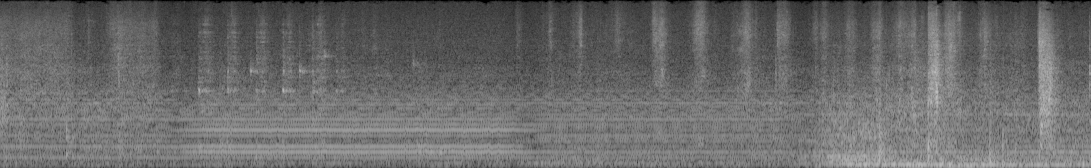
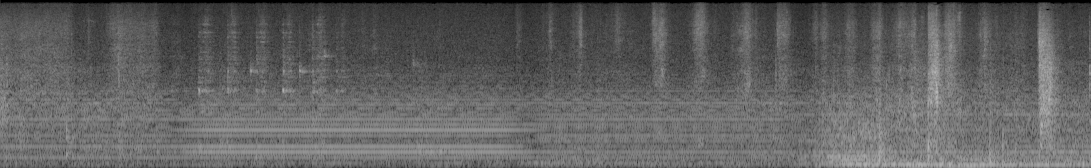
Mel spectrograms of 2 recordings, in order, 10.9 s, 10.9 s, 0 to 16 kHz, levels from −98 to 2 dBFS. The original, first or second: second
